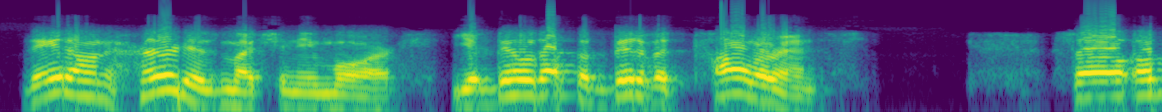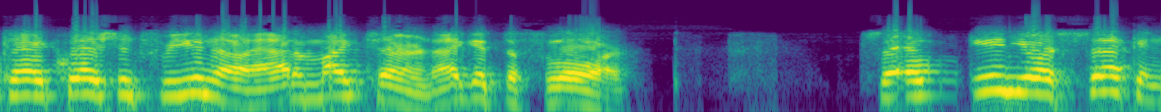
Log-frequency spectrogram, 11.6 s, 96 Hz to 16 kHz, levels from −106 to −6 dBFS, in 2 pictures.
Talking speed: 160 wpm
